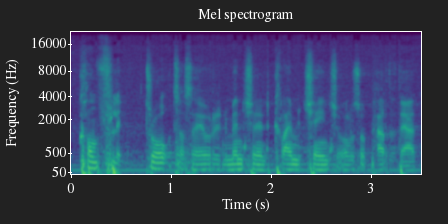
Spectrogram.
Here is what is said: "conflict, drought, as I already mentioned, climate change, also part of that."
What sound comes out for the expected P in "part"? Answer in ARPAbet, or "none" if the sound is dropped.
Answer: P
